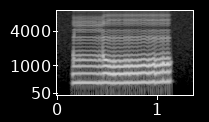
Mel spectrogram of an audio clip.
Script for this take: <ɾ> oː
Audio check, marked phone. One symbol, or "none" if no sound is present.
lː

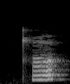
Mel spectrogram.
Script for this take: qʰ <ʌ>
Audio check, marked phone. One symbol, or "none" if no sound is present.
ɒ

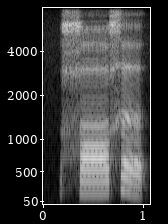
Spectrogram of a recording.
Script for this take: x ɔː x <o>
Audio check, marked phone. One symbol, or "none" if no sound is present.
ɤ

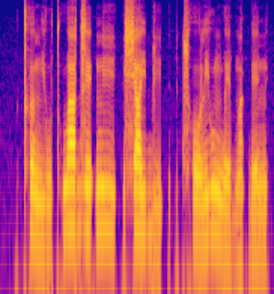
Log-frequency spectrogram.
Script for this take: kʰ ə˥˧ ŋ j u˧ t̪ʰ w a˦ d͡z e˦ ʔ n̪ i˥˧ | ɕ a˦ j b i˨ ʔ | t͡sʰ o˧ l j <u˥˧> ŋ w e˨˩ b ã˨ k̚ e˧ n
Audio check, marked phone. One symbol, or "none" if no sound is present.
u˥˧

